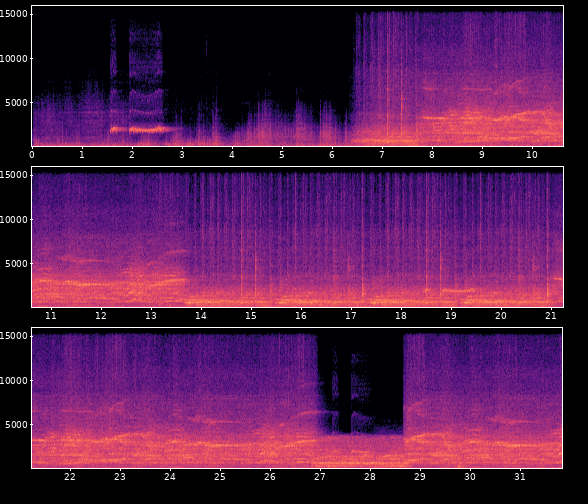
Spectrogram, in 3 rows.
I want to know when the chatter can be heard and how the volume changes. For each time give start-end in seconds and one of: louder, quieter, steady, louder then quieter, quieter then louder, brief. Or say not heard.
6.3-31.8 steady.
